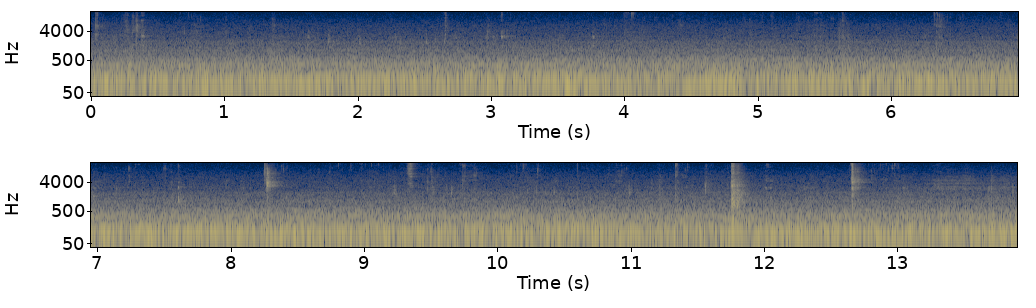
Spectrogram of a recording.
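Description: Close-miked chewing and wet mouth sounds of someone eating oysters, with scattered sharp clicks and smacks over a steady low hum.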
